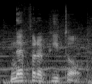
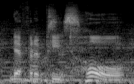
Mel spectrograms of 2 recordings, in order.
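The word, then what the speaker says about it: Neferpitou: But when they pronunciate it, she pronunciates it Neferapito, like it's Japanese.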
